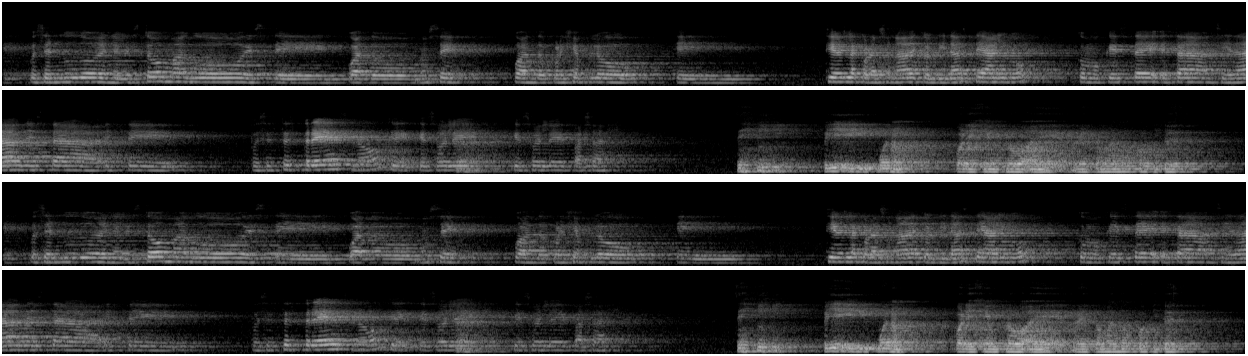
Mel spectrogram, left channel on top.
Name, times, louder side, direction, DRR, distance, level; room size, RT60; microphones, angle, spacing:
voice 1, 0.3-4.5 5.1-6.4 6.7-7.4 8.2-10.2 10.8-14.2 14.9-17.2 17.6-18.5, left 2 dB, 40° left, 1 dB, 0.6 m, -31 dB
voice 2, 19.8-20.2 20.7-21.4 22.0-24.2, right 1 dB, 25° right, -6 dB, 0.5 m, -26 dB
10.5 x 3.6 x 3.0 m, 2.3 s
head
